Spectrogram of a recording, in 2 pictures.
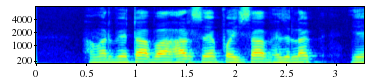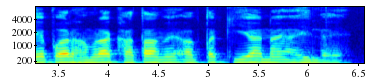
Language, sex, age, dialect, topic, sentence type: Maithili, male, 25-30, Bajjika, banking, question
